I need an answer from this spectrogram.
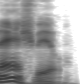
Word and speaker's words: Nashville: they'll correct you absolutely nashville ain't nashville if you from nashville it's nashville just like louisville so there's a b-u-l it just falls off at the end my sister-in-law married at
